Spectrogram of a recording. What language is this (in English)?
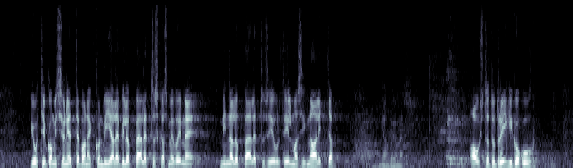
Estonian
